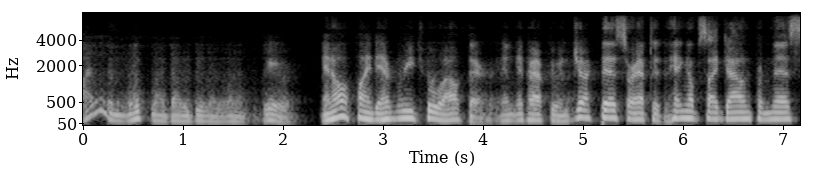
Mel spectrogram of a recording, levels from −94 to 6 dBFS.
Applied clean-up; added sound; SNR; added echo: neural mask model DeepFilterNet 3.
